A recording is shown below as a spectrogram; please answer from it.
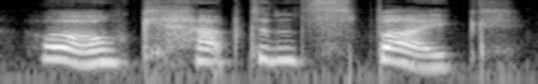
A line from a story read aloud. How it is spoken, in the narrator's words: exclaimed the agitated widow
